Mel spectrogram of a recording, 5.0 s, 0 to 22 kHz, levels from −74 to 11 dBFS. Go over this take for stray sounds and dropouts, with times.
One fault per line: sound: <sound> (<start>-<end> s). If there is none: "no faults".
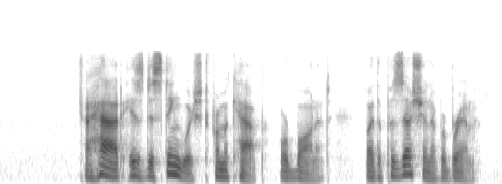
no faults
